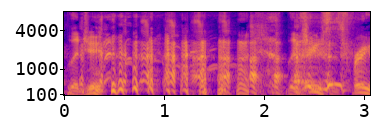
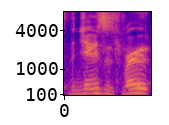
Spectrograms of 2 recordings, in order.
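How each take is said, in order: First: High, gravelly-free cartoon ghoul; Beetlejuice voice. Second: Weak Beetlejuice voice. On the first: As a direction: play the ghoul, pitched up. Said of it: "so you're doing better than me". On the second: Pretend. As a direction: try the ghoul voice and miss. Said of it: "I can't do it at all".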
